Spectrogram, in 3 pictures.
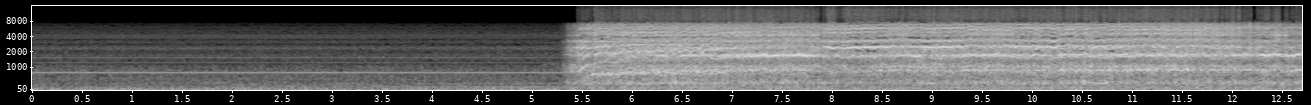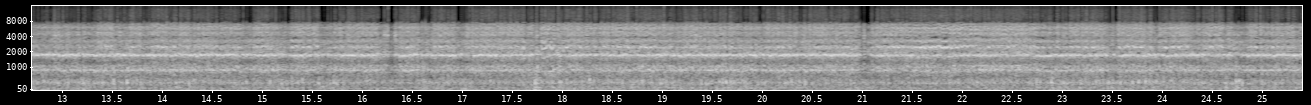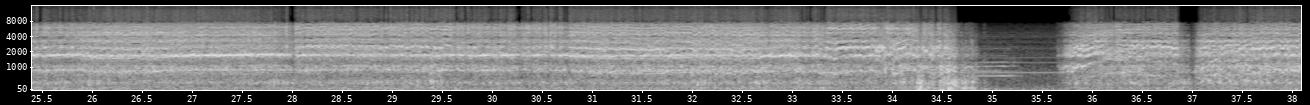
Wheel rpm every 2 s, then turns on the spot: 0, 0, 40, 210, 220, 230, 230, 230, 230, 230, 230, 230, 240, 230, 240, 220, 220, 100, 120.
none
